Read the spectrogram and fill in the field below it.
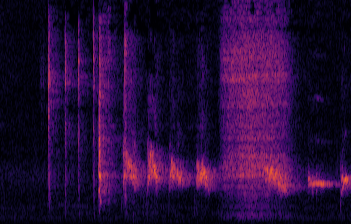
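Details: Greater green leafbird singing gacor: a few sharp clicks open a string of warbled whistles, then a harsh rasping burst and more short whistled notes.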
